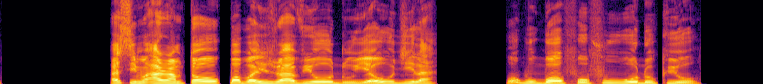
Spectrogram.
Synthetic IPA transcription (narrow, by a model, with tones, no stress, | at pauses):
e˦si˨mɛ̃˨a˦ɾa˨mt̪ɔ˦wo˦k͡pɔ˦bɛ˦i˦sɾa˦e˨lvi˦wo˦ɖu˨jɛ˨wo˦d͡ʑi˦la˦ | wo˦ɡ͡bu˨ɡ͡bɔ˨ɸo˨ɸu˦wo˦ɖo˦ku˦i˦wo˦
